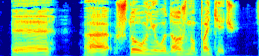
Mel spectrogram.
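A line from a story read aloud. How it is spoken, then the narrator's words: Anxious whisper. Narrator (Russian): встревоженным шепотом переспросил сержант Колон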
